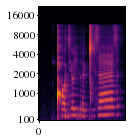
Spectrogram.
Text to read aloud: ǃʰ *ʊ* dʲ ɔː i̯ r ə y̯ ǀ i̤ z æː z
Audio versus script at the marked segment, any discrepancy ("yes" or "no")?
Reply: yes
